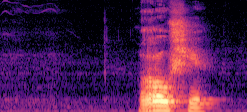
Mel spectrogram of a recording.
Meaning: diminutive of roos
- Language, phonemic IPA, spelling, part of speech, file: Dutch, /ˈroʃə/, roosje, noun, Nl-roosje.ogg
